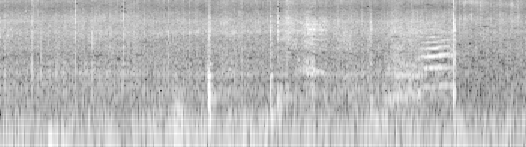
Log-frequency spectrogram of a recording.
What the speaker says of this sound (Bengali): এবার একটু জল দিয়ে কষিয়ে নেবো মশলাটা।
